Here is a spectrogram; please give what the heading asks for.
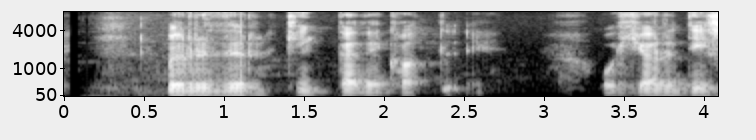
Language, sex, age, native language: Icelandic, male, 14, Icelandic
